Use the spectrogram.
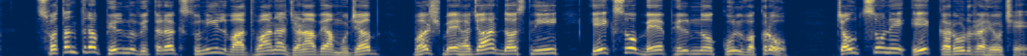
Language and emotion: Gujarati, neutral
